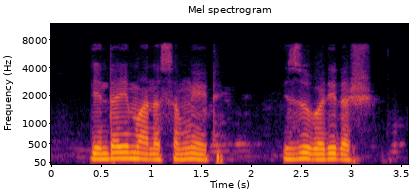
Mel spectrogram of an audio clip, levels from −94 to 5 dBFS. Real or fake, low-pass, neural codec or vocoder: real; 7.2 kHz; none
